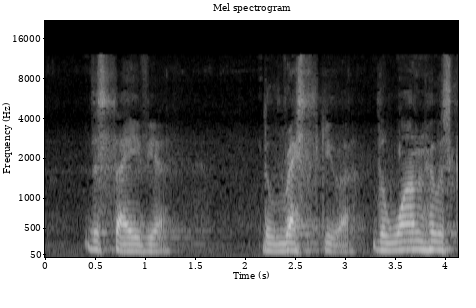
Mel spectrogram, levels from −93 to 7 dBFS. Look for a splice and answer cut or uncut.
cut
